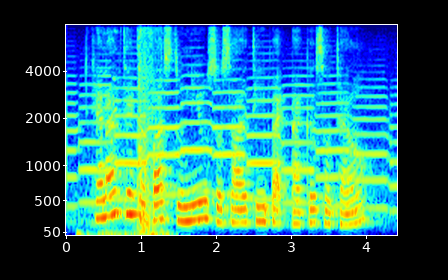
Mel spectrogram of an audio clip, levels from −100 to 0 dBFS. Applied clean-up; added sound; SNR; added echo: none; Bus + Trumpet; 10 dB; none.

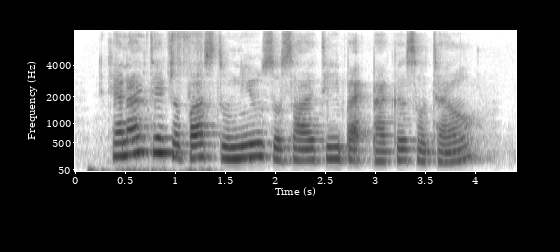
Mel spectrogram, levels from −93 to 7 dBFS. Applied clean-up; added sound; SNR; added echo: neural mask model Resemble Enhance denoiser.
